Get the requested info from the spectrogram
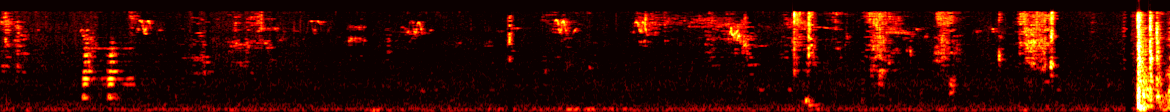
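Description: Faint bird chirps and scattered small clicks from handling the spinning reel and rod, then a loud bump near the end.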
